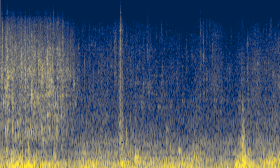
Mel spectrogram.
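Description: Water splashing and trickling into a boat's live bait well holding a small whiting-type bait fish, strongest in the first second and a half. Wind rumble on the microphone and a couple of light knocks follow.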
